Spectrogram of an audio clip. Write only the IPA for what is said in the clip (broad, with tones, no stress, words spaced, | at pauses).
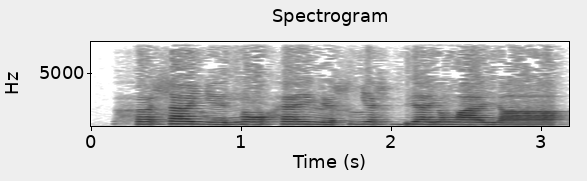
hə˦ɬæ˥ʎe˨nɔ˦ hɛ˦i̯lʲə˨ɬʎɘ˦ɬ bʲæ˥jlˠæ˦ ja˨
